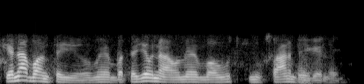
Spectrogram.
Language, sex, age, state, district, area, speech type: Maithili, male, 45-60, Bihar, Sitamarhi, rural, conversation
